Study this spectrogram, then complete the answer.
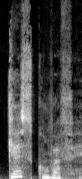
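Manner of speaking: frightened whisper; aghast. A narrator's reading. Tourba asks the count what to do, frightened whisper. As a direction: whisper it in alarm, as if caught. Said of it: "balbutia-t-il, effaré".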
